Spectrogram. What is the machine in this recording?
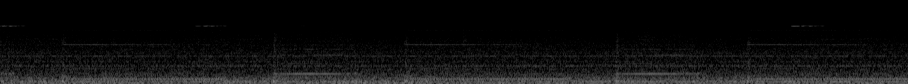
slide rail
